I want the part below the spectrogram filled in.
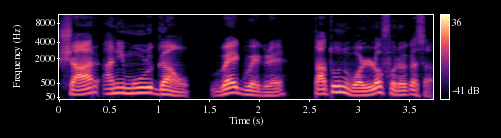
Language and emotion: Goan Konkani, neutral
